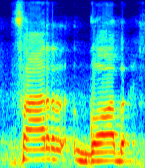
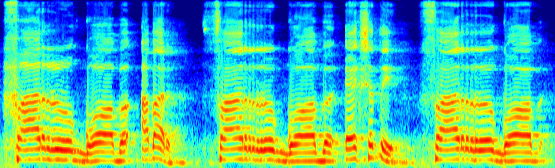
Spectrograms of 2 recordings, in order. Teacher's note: র সাকিনের পূর্বে জবর হলে র সাকিন মোটা করে পড়তে হয়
